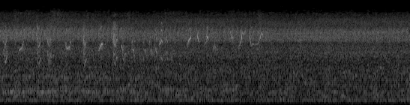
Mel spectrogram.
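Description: A male bull-headed shrike murmurs a soft, rambling subsong of thin high chirps and twitters, uneven in pace, over a steady background hiss.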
